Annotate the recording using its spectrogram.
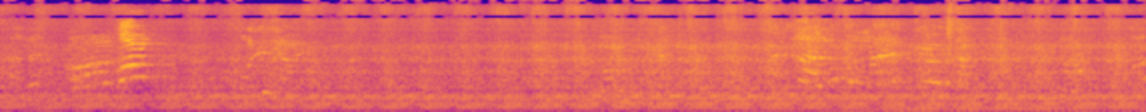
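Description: Children's voices call out briefly about a second in and again around six seconds in. Underneath, a running cotton candy machine keeps up a steady hum.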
